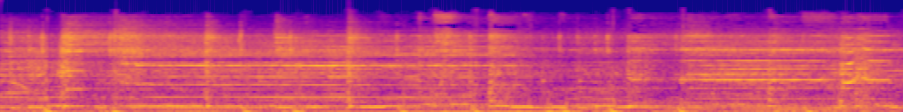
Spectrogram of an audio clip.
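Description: Live band playing loudly through a concert PA, an instrumental opening with regular drum hits over sustained bass notes and no vocals yet.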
